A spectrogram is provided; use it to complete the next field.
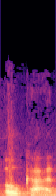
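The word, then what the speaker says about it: Oaka: Then we have Oka, spelled O-A-K-A, Oka.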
